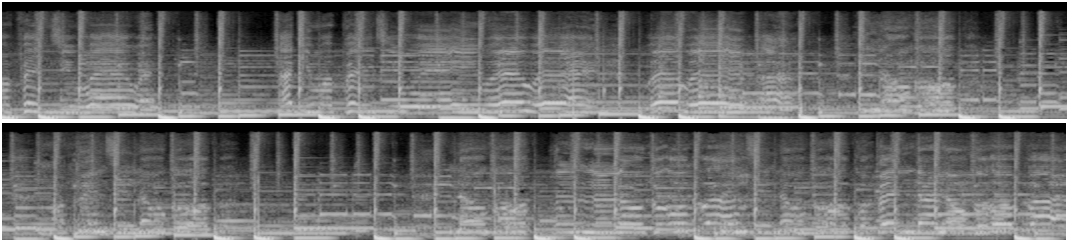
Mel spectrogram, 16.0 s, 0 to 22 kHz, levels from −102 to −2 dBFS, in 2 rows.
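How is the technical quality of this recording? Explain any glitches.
The recording is marred by loud pops: a double pop at 4.29–4.53 s, single pops at 5.99–6.01 s and 9.91–9.93 s, and another double at 11.67–11.79 s. Each pop jumps far above the sound, though the one near 9.9 s is somewhat weaker, while the audio continues beneath. The likely cause is a voltage spike from a plug, switch or static, which the following circuitry shapes into a sharp thump. On a waveform each pop appears as a tall, narrow spike, and on a spectrogram as a thin vertical broadband stripe.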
